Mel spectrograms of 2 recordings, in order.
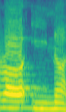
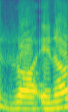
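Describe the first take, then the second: First: The twisted form رائینا, long vowel; mocking ra'ina. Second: رائنا with a short plain ending; رائنا, clipped and ordinary; the correct form رائنا, said plainly; ra'ena said as written. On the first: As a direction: stretch رائینا into ra-ee-na. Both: Shown as a demonstration.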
